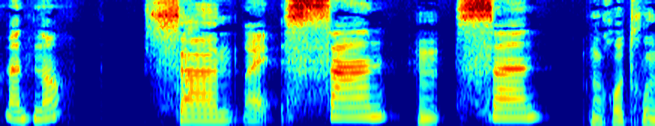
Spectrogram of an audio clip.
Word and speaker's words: 三: C'est pas ça, c'est san, plus un, san, san. Ouais, san. Ouais. Carrément. Ok. C'est vraiment vraiment comme saint pour moi, le saint.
